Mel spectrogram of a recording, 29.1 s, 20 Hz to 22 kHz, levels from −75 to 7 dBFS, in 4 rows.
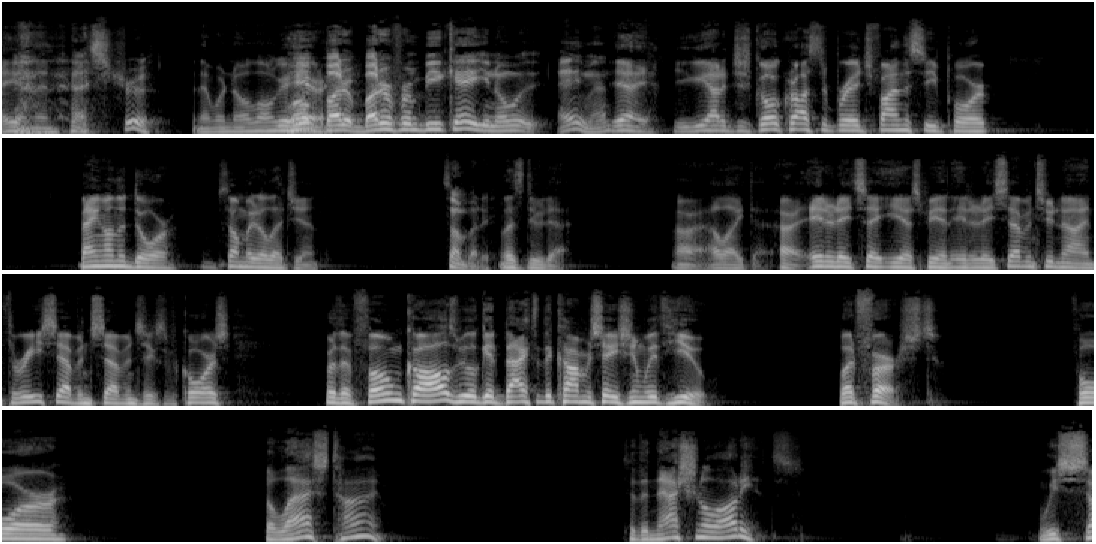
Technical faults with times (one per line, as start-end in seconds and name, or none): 0.00-29.11 MP2 compression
